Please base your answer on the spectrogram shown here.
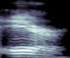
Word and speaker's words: Ayr: Is it Air? Air? Okay. It's Air, Ontario.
